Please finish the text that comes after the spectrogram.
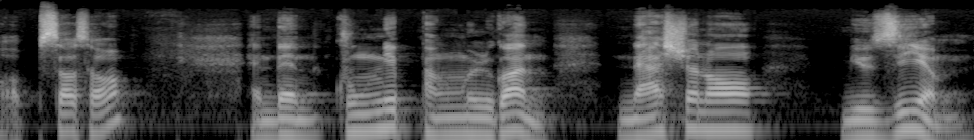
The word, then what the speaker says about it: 없어서: 없어서. The pitch is like kind of higher in the second syllable. 없어서.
